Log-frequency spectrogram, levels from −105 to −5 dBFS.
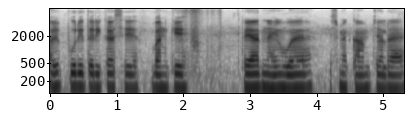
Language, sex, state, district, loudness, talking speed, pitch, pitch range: Hindi, male, Chhattisgarh, Kabirdham, -19 LUFS, 155 wpm, 145 Hz, 140-150 Hz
